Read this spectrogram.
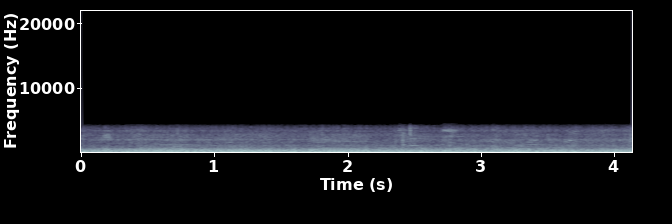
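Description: Another jet roars as it takes off nearby.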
